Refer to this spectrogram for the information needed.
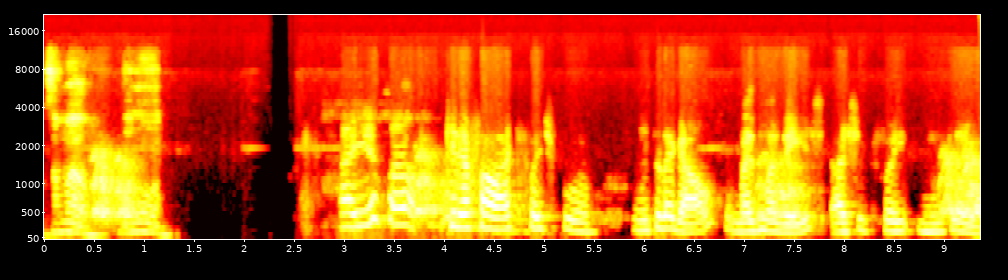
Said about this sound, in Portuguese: Desculpa pelos cachorros de novo.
